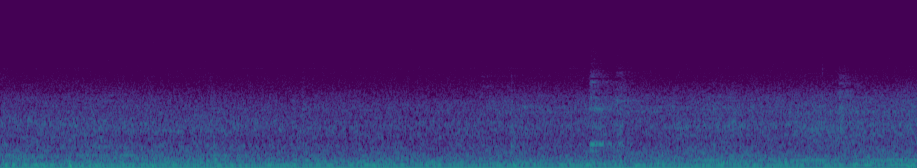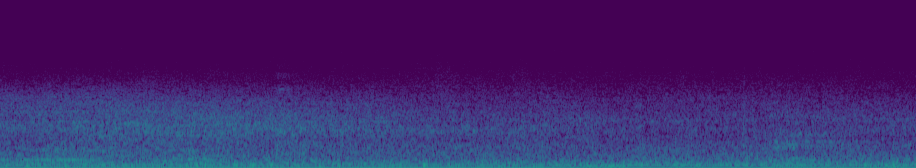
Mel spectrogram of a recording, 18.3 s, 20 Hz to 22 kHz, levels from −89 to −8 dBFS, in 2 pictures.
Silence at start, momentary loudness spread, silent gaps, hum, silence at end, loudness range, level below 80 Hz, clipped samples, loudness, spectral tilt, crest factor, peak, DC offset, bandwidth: 0 s; 3 LU; none; none; 0 s; 3 LU; -62 dBFS; under 0.1%; -54 LUFS; -6.5 dB/octave; 16 dB; -36 dBFS; 0.3%; 16 kHz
